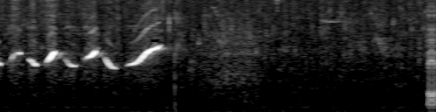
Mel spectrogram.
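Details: A House Finch gives a quick, bright warble of looping whistled notes ending in a rising slur, possibly a young male practising song late in the season, then falls silent; a faint click follows.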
